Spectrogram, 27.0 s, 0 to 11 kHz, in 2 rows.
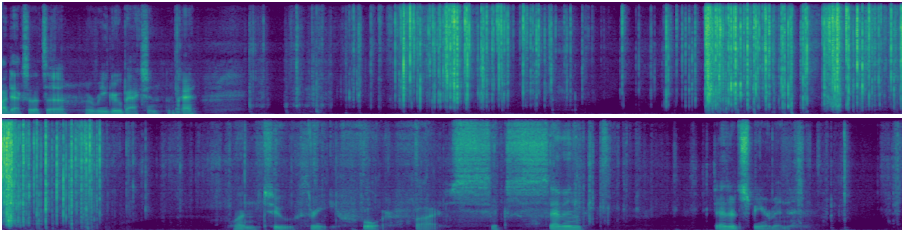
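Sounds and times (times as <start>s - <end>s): wrapper tearing and crinkling: 5.2s - 15.7s.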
